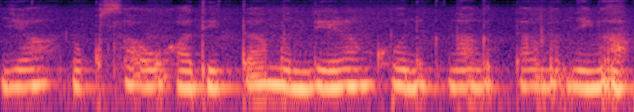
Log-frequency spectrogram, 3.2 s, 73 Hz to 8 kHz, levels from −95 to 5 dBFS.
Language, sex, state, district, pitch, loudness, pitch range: Garo, female, Meghalaya, West Garo Hills, 215 Hz, -15 LUFS, 210-225 Hz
